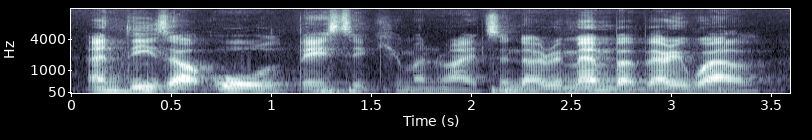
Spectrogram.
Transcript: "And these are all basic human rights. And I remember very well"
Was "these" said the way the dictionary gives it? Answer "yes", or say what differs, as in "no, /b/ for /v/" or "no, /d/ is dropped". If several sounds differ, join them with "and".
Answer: yes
